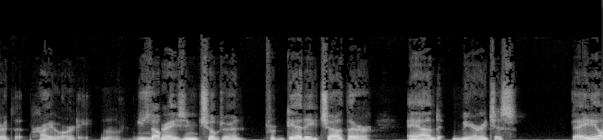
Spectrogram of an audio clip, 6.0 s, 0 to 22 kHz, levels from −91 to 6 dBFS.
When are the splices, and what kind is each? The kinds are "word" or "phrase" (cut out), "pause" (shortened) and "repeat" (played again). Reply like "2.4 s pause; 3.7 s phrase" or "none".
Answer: 1.6 s word; 2.7 s word; 4.5 s word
